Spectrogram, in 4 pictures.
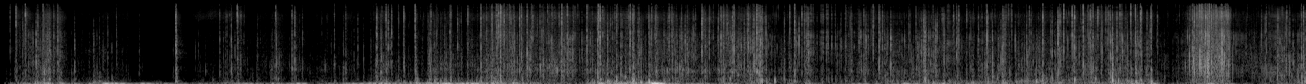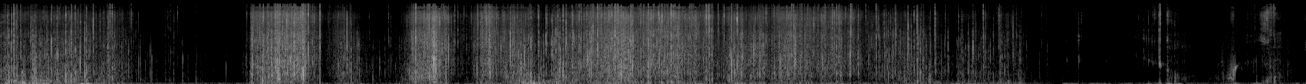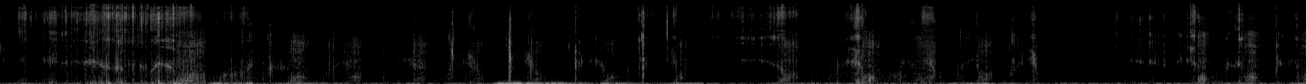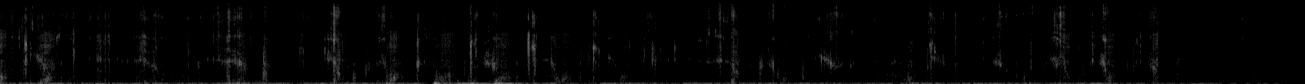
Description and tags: Chipbag and eating chips
Miked at 3-4" distance.
Bag of chips compressed and crushed; chips eaten.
